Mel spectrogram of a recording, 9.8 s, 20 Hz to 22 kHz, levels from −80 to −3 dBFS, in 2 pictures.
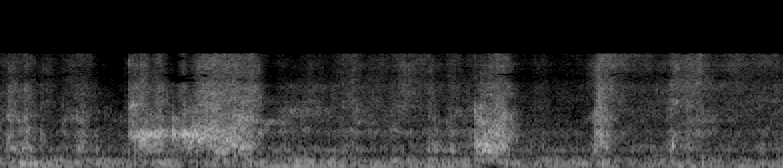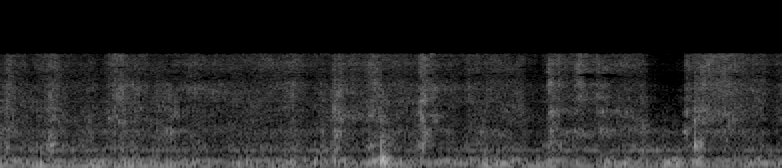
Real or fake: fake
